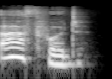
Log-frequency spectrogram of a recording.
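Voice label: "earthward", British English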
